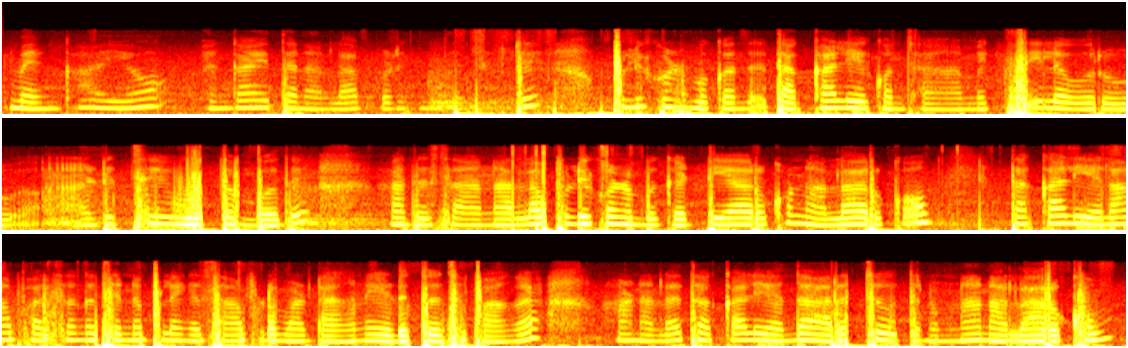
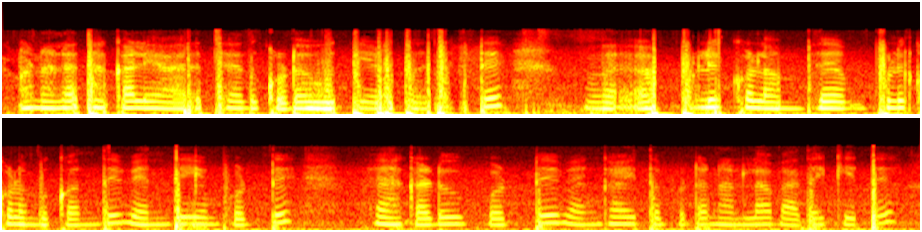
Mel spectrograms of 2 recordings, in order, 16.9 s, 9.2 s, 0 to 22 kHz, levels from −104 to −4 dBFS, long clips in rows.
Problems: constant background noise, background conversations at intervals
